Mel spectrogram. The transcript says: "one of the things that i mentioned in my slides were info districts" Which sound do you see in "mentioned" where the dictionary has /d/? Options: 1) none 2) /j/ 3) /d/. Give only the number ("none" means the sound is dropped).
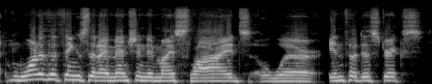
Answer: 3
